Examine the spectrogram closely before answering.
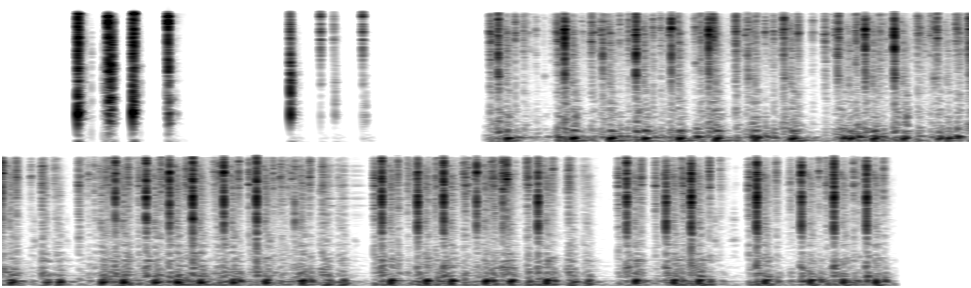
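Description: A few quick clicks, then a rapid, continuous clatter of typewriter keys, a typing sound effect, that starts a couple of seconds in and cuts off abruptly near the end.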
